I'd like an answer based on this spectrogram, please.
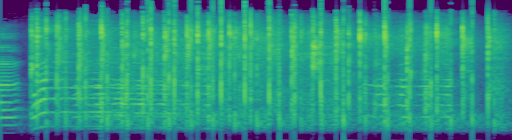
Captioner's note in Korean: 박수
